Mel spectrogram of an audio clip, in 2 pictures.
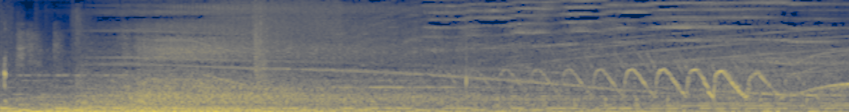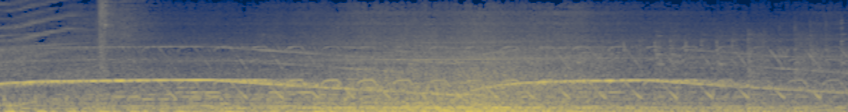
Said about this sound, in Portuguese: vocês ouvem ao fundo e até veem nas alturas da cidade carros de polícia convergindo para os acessos da cidade alta. Parece que todas as unidades foram chamadas para serem brifadas do caos que aconteceu.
